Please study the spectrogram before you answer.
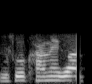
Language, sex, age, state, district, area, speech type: Hindi, male, 18-30, Uttar Pradesh, Sonbhadra, rural, conversation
